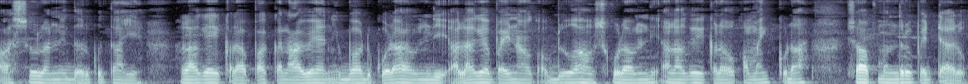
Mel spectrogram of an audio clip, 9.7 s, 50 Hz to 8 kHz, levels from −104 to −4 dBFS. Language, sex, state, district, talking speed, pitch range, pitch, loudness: Telugu, male, Andhra Pradesh, Sri Satya Sai, 155 wpm, 110-115 Hz, 110 Hz, -21 LUFS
